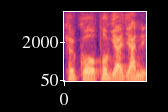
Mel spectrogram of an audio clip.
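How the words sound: It is read flatly, like a textbook.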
